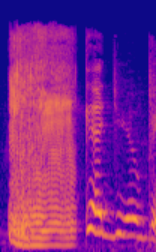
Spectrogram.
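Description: Comic fart sound effect: one loud, buzzy, low blast lasting just under a second, followed by short voice-like sounds.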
